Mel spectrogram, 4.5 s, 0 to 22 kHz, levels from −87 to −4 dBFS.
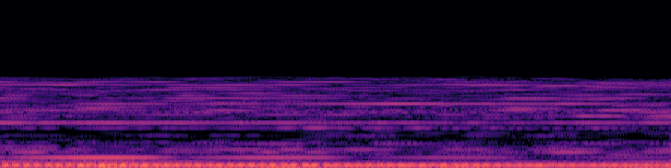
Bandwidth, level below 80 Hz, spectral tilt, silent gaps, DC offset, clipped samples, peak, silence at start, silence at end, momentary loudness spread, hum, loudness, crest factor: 3.5 kHz; -36 dBFS; -5.5 dB/octave; none; 0.4%; under 0.1%; -24 dBFS; 0 s; 0 s; 4 LU; none; -38 LUFS; 12 dB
